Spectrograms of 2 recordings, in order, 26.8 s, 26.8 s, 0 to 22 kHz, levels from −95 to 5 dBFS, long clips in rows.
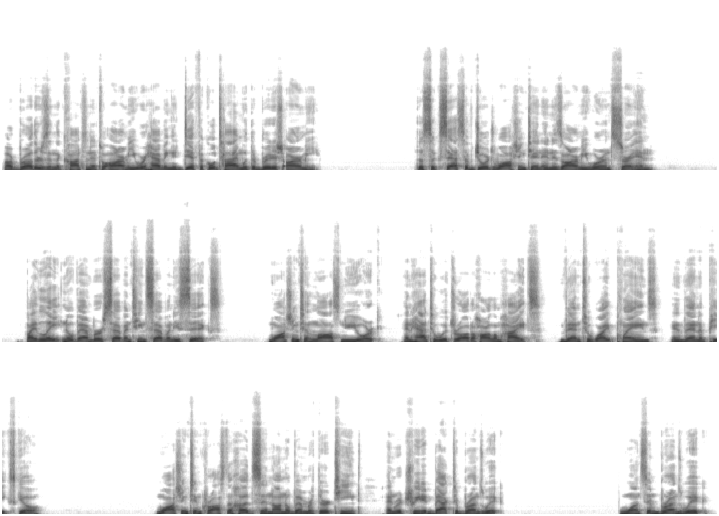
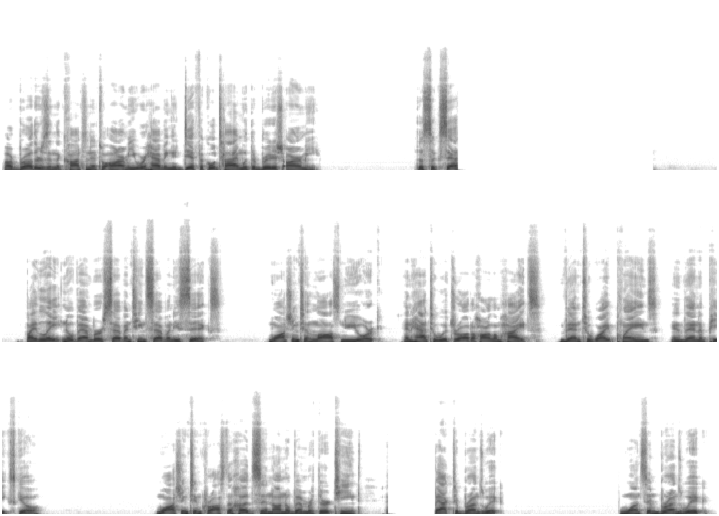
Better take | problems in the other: first | audio cutting out; at 5.5 s for 2.5 s and at 23 s for 0.5 s

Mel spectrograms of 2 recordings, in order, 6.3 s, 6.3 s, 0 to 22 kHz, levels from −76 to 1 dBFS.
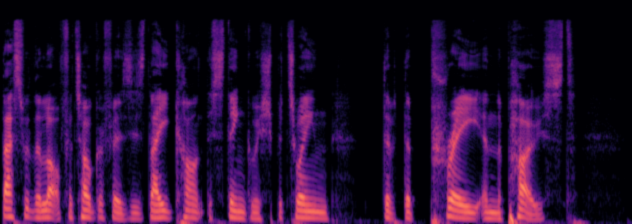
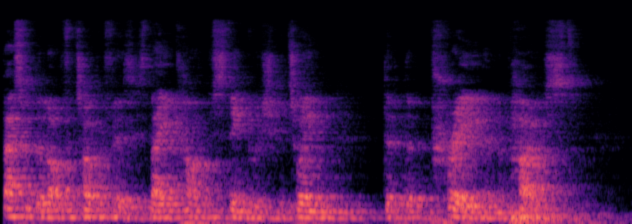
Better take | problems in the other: first | off-mic speech; far // room echo; noticeable; dies away in 1.1 s

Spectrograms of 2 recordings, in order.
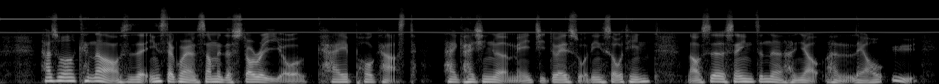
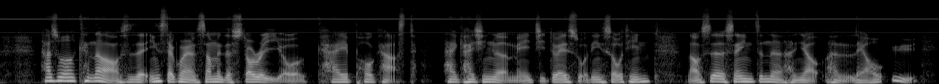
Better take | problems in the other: second | high-pitched whine; loud; throughout; 8.5 kHz, 6 dB below the speech; faint in the second

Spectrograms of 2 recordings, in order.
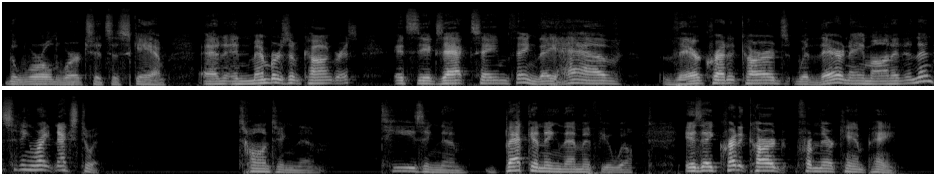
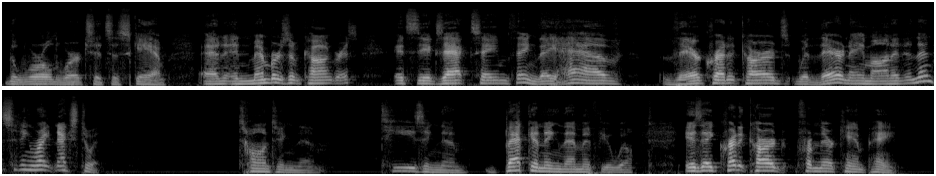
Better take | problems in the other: neither | none

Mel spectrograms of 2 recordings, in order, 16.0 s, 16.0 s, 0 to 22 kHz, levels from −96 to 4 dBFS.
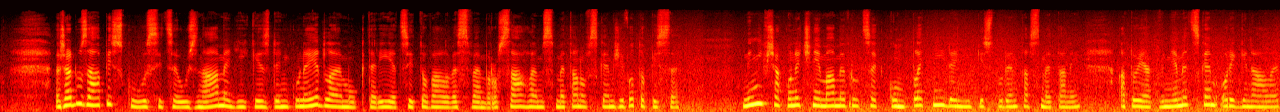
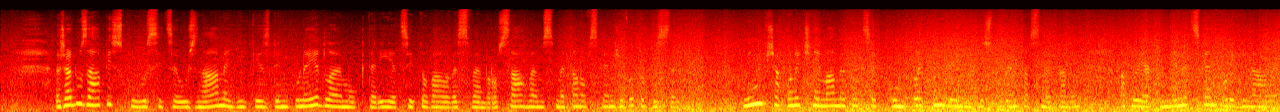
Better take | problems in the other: first | wind noise on the microphone; heavy; 3 dB below the speech; occasional gusts in the first

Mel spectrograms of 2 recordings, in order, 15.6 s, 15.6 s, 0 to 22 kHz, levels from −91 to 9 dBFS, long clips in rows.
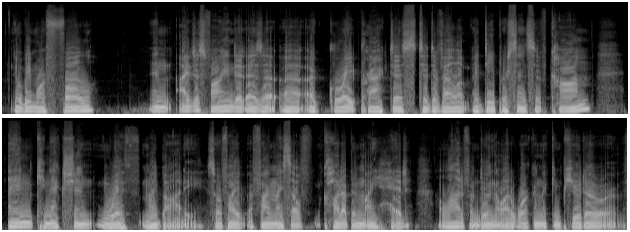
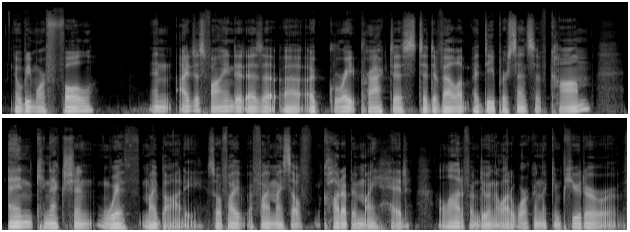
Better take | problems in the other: second | distortion; heavy; 7 dB below the speech

